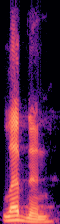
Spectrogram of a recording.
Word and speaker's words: Lebanon: a motel room in Lebon Tennessee which is pronounced or sorry spelled Lebanon but it is pronounced Lebon uh and so we were I was staying in a hotel in Lebon Tennessee and uh was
